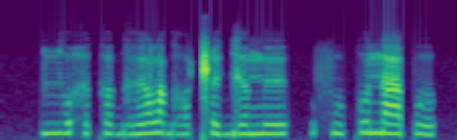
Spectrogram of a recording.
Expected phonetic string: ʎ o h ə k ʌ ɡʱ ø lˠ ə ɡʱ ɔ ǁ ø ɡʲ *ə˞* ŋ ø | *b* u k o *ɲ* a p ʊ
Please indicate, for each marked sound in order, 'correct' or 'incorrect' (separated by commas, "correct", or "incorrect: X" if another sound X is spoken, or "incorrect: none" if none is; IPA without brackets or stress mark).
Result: incorrect: ʌ, incorrect: f, incorrect: n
